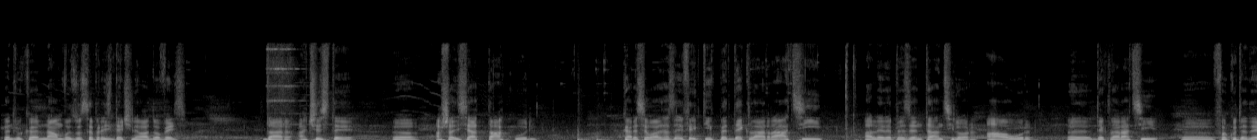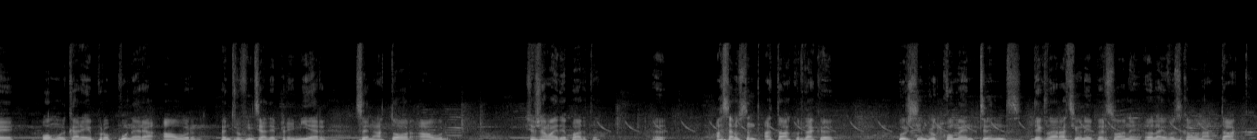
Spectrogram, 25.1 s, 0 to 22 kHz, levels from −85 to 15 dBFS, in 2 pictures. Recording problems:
alarms or sirens; faint; throughout; 20 dB below the speech
chatter from many people; faint; throughout; 20 dB below the speech

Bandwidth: 15 kHz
